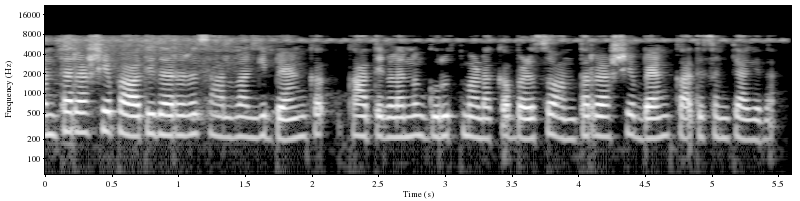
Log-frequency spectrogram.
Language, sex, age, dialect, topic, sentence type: Kannada, male, 18-24, Central, banking, statement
